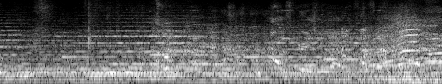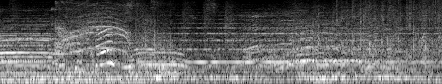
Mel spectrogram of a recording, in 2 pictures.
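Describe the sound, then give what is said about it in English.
A studio audience applauds and cheers steadily for about eleven seconds, with a dense wash of clapping under rising and falling whoops and excited shouts from the crowd. “Studio audience applauding.”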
